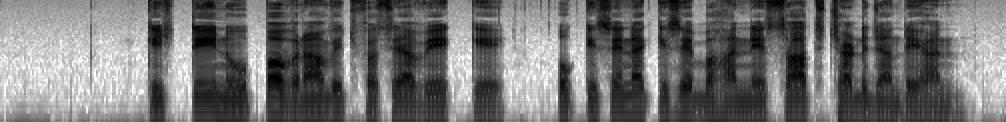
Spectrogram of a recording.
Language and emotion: Punjabi, neutral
